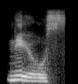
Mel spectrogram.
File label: "naos", Indian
